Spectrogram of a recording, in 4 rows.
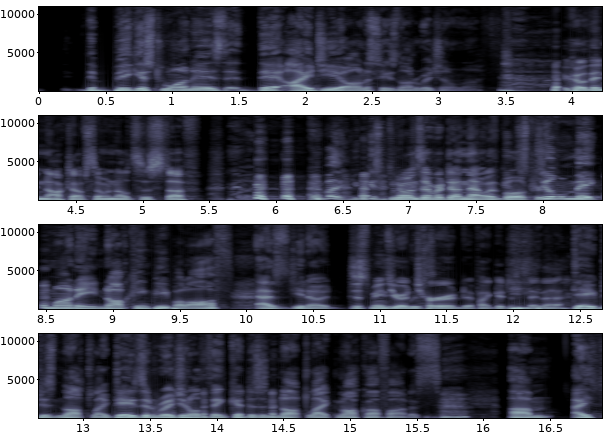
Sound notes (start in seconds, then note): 5.5 laughing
